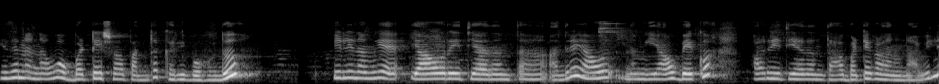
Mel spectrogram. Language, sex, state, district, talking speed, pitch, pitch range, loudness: Kannada, female, Karnataka, Raichur, 120 wpm, 255 Hz, 235-295 Hz, -20 LUFS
